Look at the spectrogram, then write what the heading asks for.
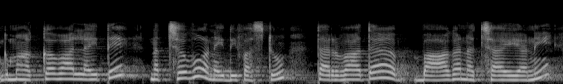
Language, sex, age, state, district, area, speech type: Telugu, female, 18-30, Telangana, Yadadri Bhuvanagiri, rural, spontaneous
